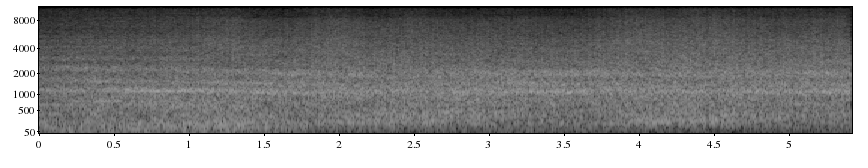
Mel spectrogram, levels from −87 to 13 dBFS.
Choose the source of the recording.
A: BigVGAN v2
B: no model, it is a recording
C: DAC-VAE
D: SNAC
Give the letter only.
B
